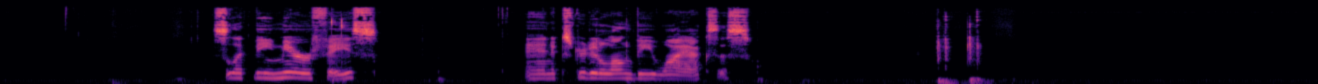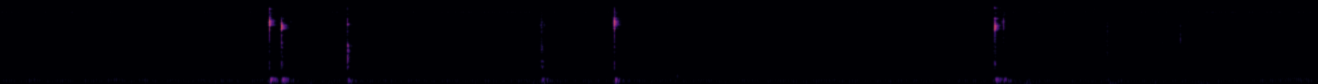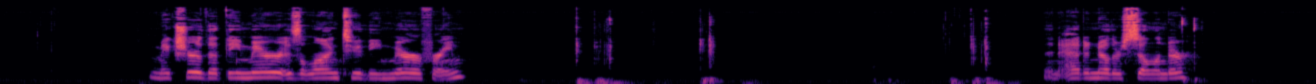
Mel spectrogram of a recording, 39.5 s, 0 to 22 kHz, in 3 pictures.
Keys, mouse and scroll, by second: 3.2 right click, 6.1-7.6 middle drag, 8.2 scroll up 1, 9.2-9.5 typing, 15.7 click, 16.5-18.6 middle drag, 19.1-23.6 drag, 25.4-25.7 scroll down 1, 32.2 alt+a, 33.2 KP_3, 34.0 scroll down 1, 35.9 shift+a, 38.0-39.5 drag.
